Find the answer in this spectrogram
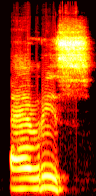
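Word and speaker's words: avarice: नीलामी करना नेक्स्ट है ए वी ए आर आई सीई देखिए इसमें क्या करना है ए का उच्चारण ए करते हैं ी ए को व पढ़ते हैं और आर आई का उच्चारण ऋ करना है और सीई को हम स पढ़ते हैं एवस एवस मींस होता है लालच लोभ या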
